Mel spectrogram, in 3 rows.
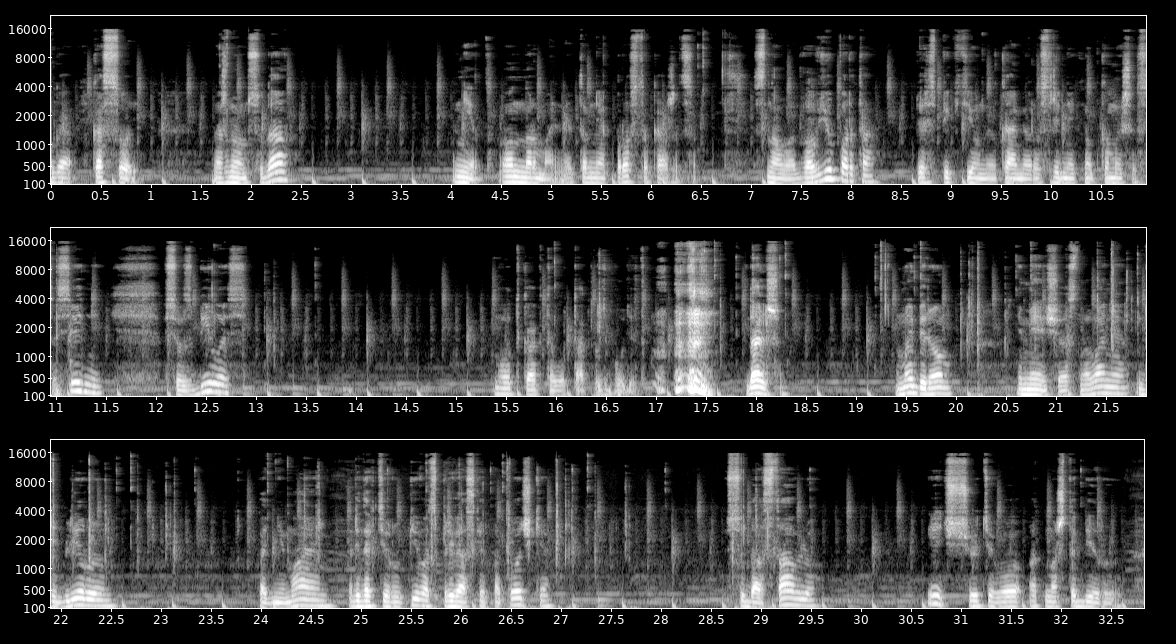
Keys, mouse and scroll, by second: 1.7 click, 6.5 click, 10.0 middle click, 13.1 alt+middle click, 15.9 right click, 16.3 q, 16.9 middle click, 17.2 middle click, 17.5 alt+click, 18.1 right click, 18.3 click, 19.2 click, 19.6 click, 20.1 w, 20.7 alt+click, 21.5 ctrl+d, 22.2 typing, 22.7 alt+click, 24.1 click, 24.2-28.9 typing, 25.6 click, 28.7 click, 32.0 click.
